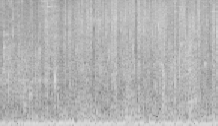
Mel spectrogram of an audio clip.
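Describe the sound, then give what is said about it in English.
Ice covering a moat explodes in a loud, sustained booming roar: dense crashing noise over deep rumble fills the whole stretch at a constant, heavy level, without voices. “The ice covering the moat suddenly exploded as the moat monster roared up out of the freezing waters.”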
